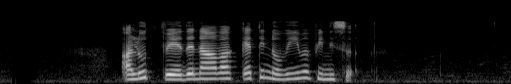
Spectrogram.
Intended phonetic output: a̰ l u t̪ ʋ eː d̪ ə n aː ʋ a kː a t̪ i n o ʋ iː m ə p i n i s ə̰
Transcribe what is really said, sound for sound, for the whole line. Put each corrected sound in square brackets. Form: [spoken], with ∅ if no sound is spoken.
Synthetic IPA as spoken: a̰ l u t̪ ʋ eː d̪ ə n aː ʋ a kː [æ] t̪ i n o ʋ iː m ə p i n i s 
